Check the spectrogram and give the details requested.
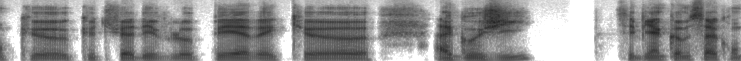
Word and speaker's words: Agogy: présenter la solution que tu as développée avec Agogy. C'est bien comme ça qu'on prononce, hein, Oui, oui, Agogy.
